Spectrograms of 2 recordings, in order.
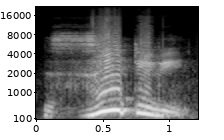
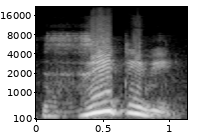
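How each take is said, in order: No difference in how they are said.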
